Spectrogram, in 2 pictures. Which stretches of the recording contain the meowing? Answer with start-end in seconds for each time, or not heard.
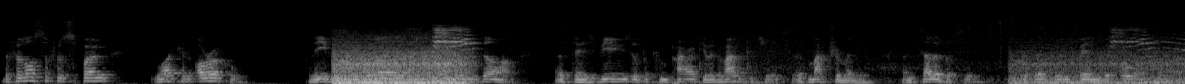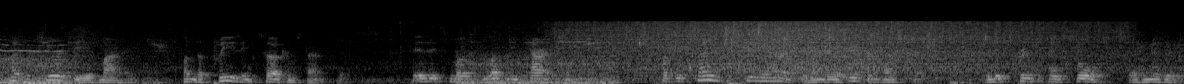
3.3-4.8, 10.1-12.7, 16.4-18.1.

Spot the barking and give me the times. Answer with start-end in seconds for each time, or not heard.
not heard.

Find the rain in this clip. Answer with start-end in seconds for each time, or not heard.
7.2-23.6.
